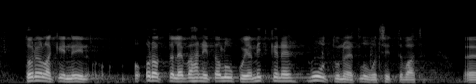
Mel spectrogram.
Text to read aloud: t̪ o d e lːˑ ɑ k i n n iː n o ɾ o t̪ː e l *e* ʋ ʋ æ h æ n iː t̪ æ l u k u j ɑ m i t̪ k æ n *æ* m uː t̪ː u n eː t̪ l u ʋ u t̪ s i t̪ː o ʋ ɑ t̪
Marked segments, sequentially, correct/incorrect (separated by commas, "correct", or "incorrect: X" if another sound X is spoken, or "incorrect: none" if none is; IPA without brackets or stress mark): correct, incorrect: e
